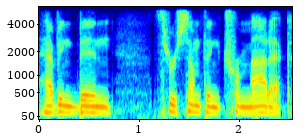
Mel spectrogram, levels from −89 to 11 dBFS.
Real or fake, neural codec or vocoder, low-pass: fake; codec, 16 kHz in and 24 kHz out, 1 kbps, XY-Tokenizer; 5.4 kHz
